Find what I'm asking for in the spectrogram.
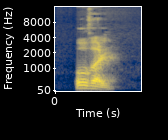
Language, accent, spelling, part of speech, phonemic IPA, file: French, France, au vol, adverb, /o vɔl/, LL-Q150 (fra)-au vol.wav
- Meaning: 1. while an object is still moving through the air, in flight 2. on the fly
